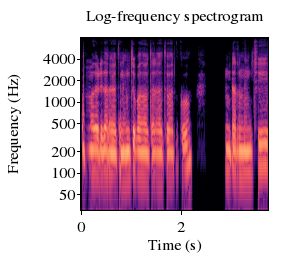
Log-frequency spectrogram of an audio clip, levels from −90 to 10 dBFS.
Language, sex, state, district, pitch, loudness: Telugu, male, Telangana, Nalgonda, 110 Hz, -16 LUFS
